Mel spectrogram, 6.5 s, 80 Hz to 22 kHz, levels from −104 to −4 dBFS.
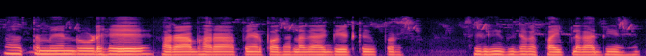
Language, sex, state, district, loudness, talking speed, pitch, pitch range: Hindi, female, Chhattisgarh, Sarguja, -28 LUFS, 195 wpm, 165 Hz, 160-180 Hz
